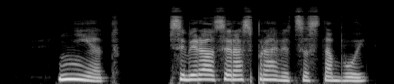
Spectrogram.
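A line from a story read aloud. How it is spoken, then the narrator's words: Calm explanation. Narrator (Russian): спокойно объяснила Бренна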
